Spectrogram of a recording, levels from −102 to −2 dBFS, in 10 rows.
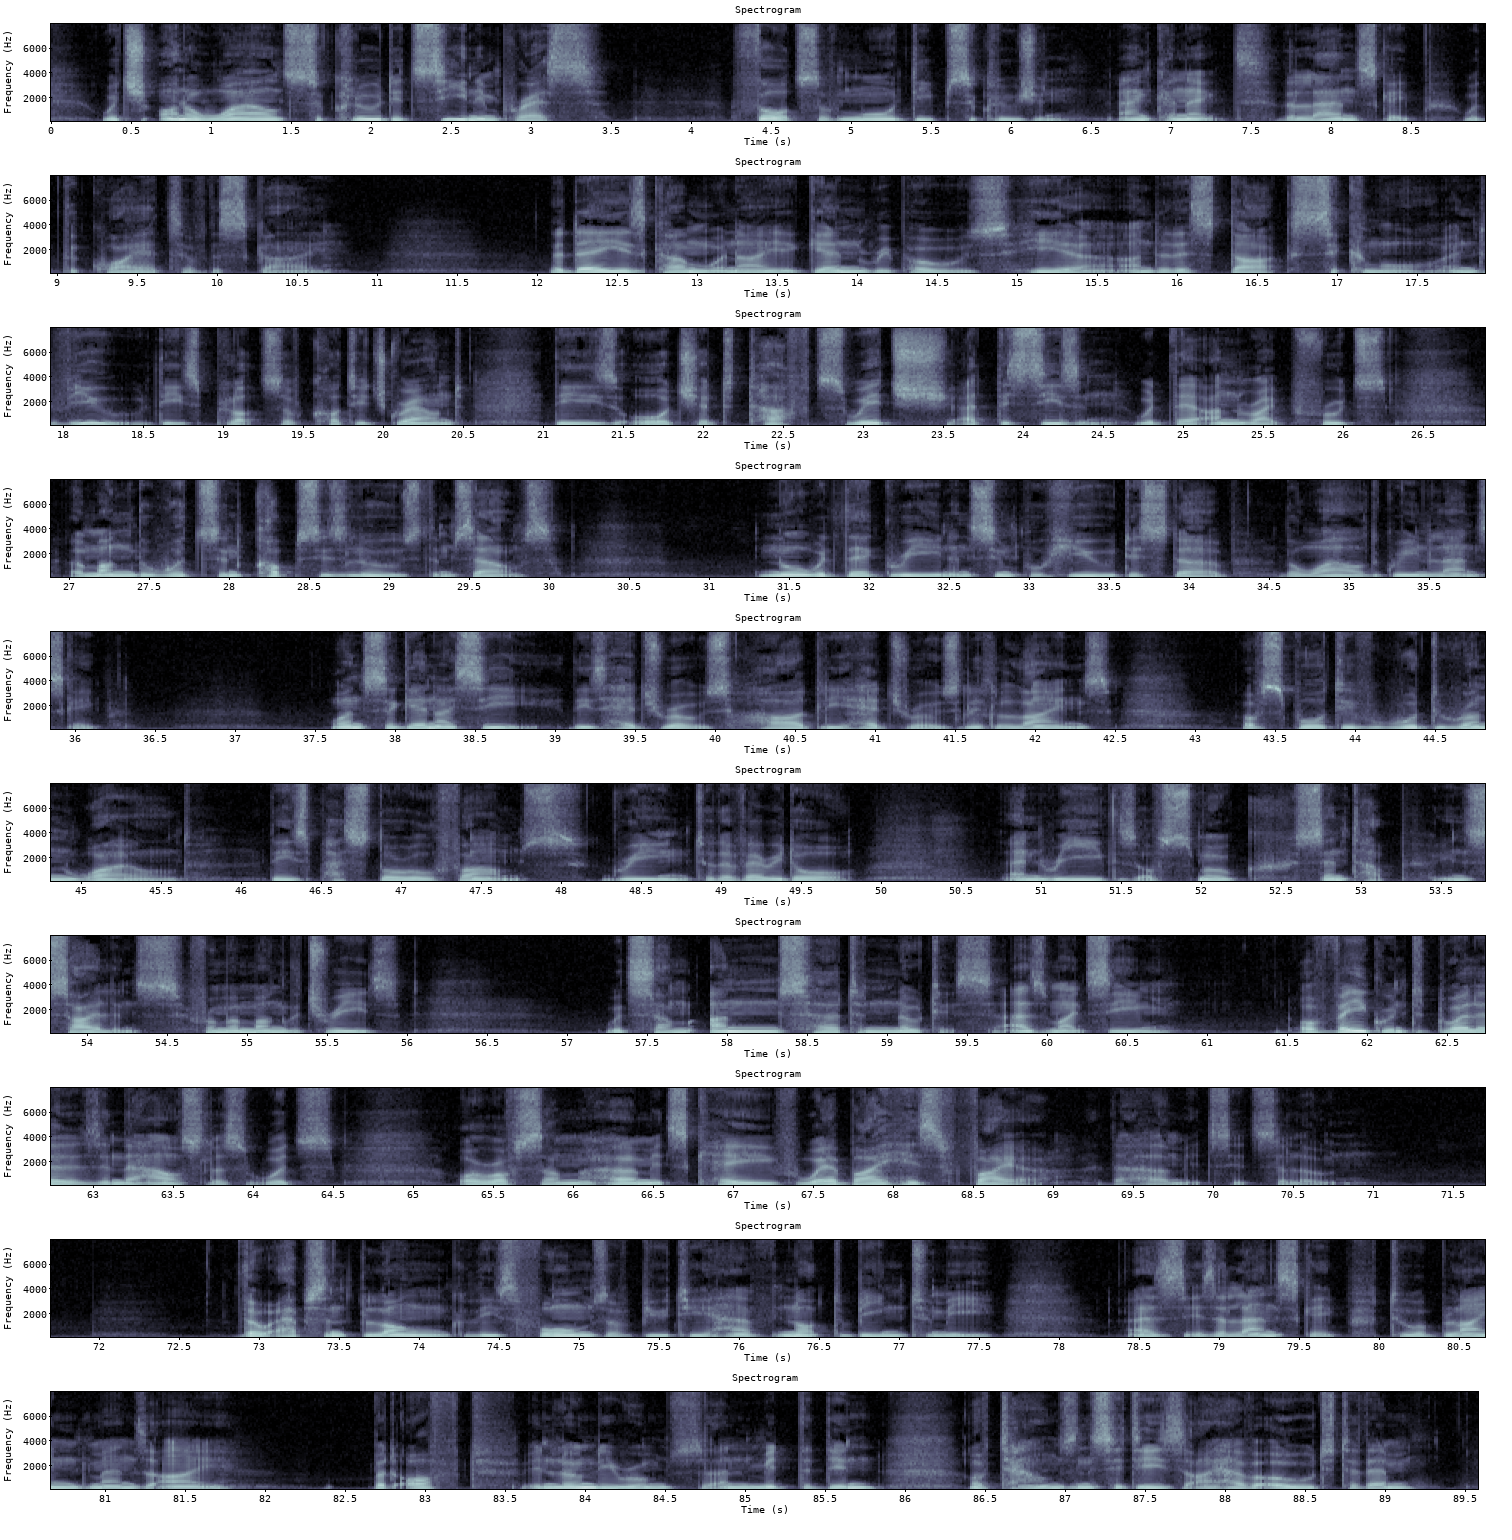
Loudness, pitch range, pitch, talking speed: -32 LUFS, 90-110 Hz, 100 Hz, 115 wpm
